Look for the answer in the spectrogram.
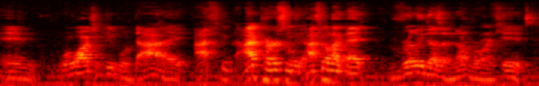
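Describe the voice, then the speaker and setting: A man's voice: low-pitched, animated, a little fast, fairly bright tone. A man in his twenties co-hosting a podcast, talking in a blunt, opinionated, casual way and laughing easily. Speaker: podcast co-host. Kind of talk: casual chat. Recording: very echoey room, far from the mic, faint noise.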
